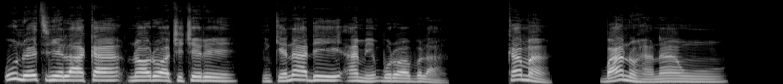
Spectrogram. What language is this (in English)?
Igbo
